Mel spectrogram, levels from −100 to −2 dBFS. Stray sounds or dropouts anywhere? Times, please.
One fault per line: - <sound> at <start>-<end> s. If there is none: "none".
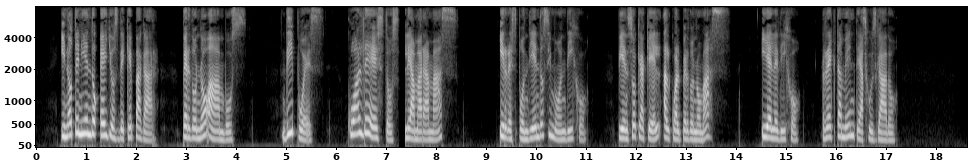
none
